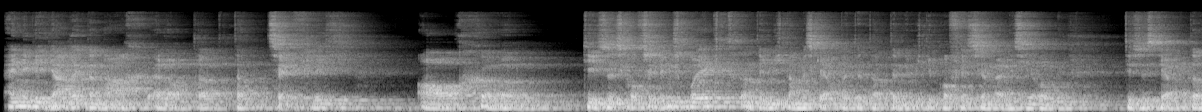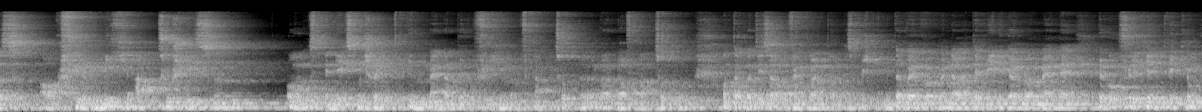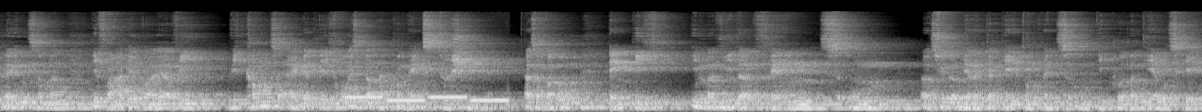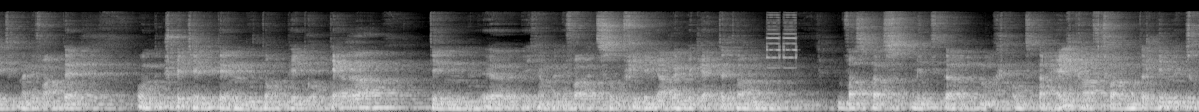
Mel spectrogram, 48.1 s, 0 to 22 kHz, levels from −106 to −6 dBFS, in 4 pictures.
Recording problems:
room echo; strong; dies away in 1.7 s
off-mic speech; far
siren; loud; from 27 to 29 s; peak 3 dB above the speech
alarm; noticeable; at 44 s; peak 10 dB below the speech

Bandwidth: 14.5 kHz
